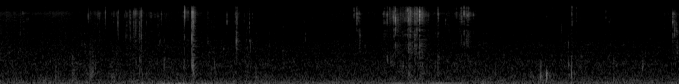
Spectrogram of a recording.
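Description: A cat biting and chewing a sheet of dried seaweed, making soft crisp crunches that come in scattered clusters, the busiest about two seconds in and around four seconds in.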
